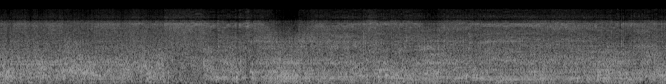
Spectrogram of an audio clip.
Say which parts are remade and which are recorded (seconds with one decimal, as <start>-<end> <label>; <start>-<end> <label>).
0.0-1.9 recorded; 1.9-2.6 remade; 2.6-3.3 recorded; 3.3-6.7 remade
